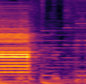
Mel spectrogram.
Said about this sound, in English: Okay, good. That car alarm went away.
